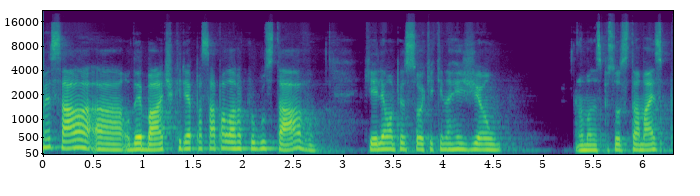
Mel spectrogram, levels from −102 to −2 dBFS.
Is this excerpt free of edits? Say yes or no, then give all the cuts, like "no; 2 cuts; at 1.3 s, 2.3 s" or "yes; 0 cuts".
yes; 0 cuts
